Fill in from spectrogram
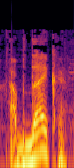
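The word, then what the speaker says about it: Апдайк: Когда в 1965 году на нас обрушился «Кентавр», шедевр «Абдайка», с тех пор я привык к ударению на втором слоге, этот роман мгновенно стал культовым, книгой-паролем, позволяющей попасть в заветный клуб понимающих на кухне тех интеллигентных домов, где рождалось общественное мнение 60-х.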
